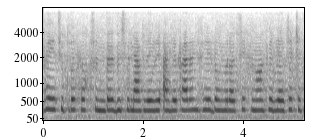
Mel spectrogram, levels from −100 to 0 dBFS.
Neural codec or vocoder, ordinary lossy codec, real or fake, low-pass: codec, 16 kHz, 0.5 kbps, FunCodec, trained on LibriTTS, 25 frames a second; Opus, 16 kbps; fake; 7.2 kHz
